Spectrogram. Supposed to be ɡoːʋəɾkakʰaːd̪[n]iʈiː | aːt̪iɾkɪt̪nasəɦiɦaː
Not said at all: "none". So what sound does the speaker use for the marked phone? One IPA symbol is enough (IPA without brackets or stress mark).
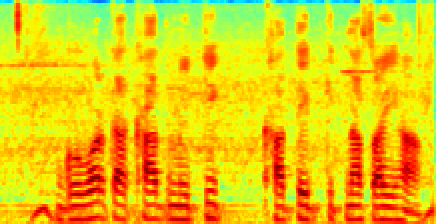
m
